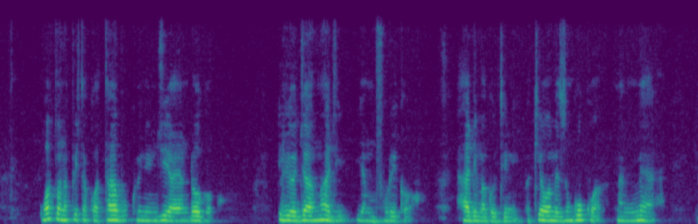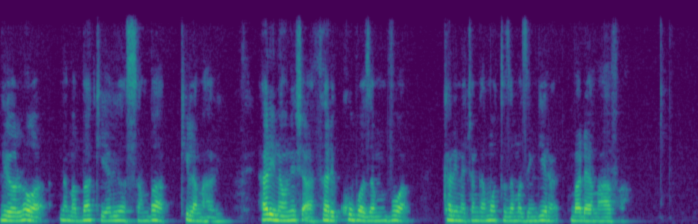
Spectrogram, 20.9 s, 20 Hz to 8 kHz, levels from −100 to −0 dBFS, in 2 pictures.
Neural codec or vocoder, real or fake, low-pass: none; real; 7.2 kHz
